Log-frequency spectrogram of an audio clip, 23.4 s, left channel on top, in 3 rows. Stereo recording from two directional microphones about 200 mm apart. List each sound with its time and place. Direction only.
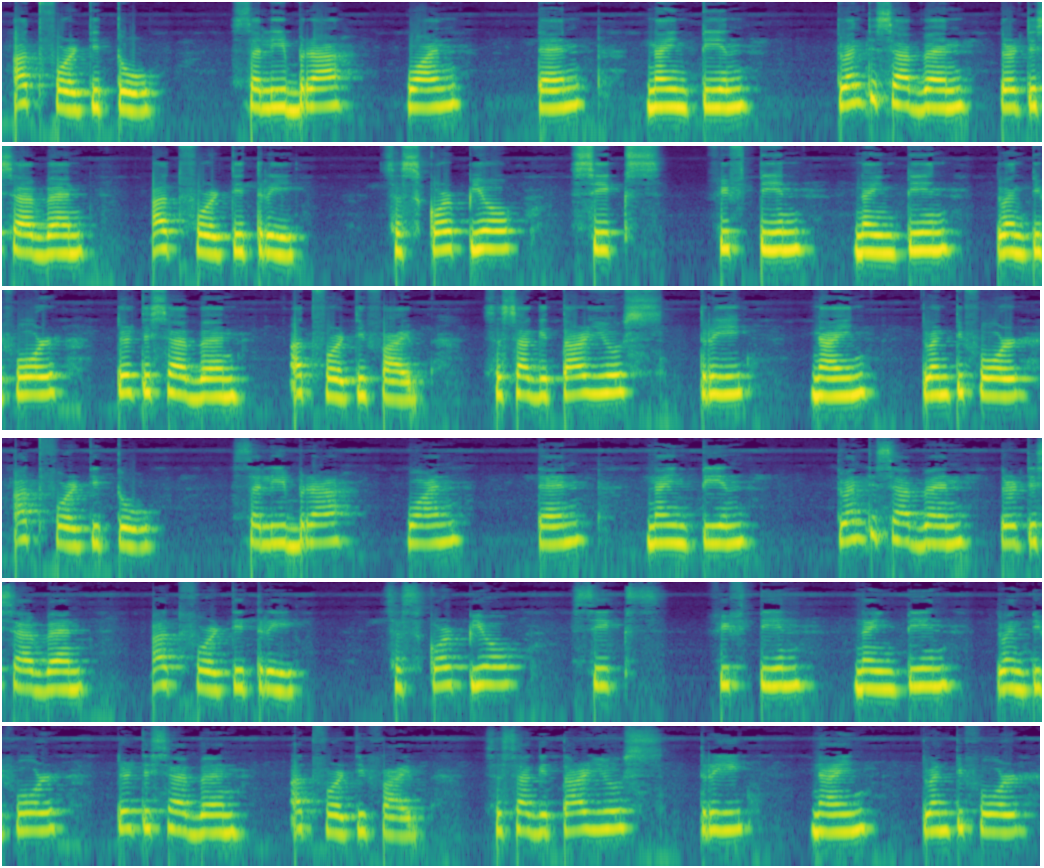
0.0 s a woman's voice: 15° left (ahead or behind)
6.6 s a woman's voice: 15° left (ahead or behind)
